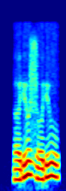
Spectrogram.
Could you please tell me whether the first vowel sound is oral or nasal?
oral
